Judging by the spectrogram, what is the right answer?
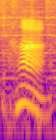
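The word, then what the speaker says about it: ห้า: The uh number five is pronounced ha. So you would type 555 to go haha basically all the different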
